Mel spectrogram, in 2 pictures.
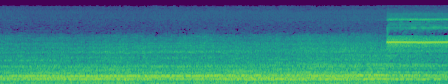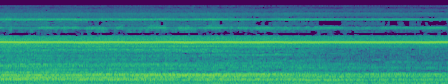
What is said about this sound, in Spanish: De nuevo el sol, la Tierra y la Luna se alinean y el objeto comienza a emitir un estruendoso pitido.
